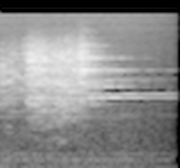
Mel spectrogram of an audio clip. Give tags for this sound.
Fantasy
Medieval
Scabbard
Battle
Sci-Fi
Sword
Sheath
Draw

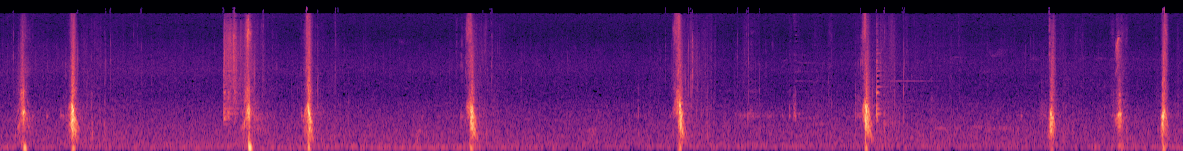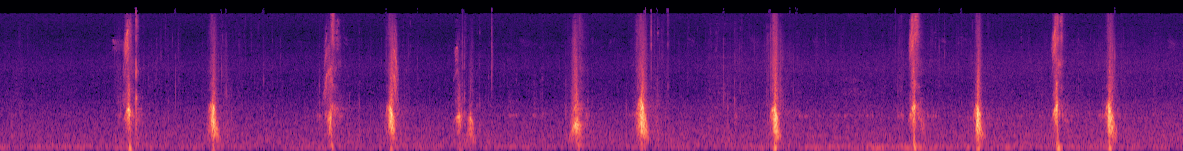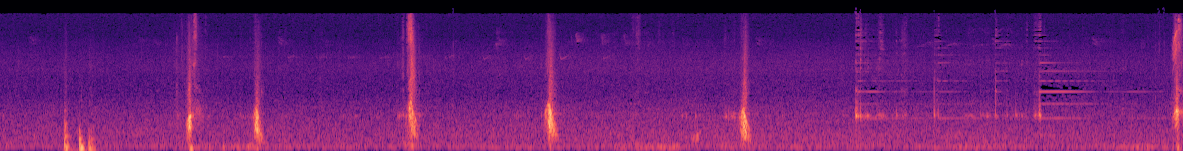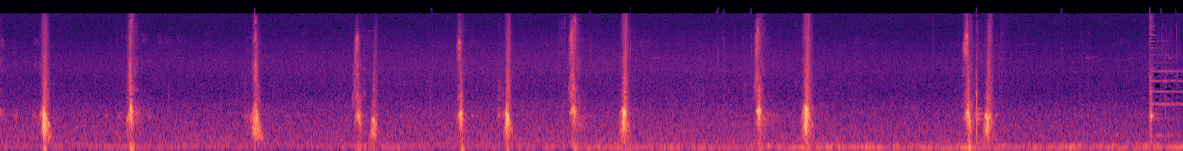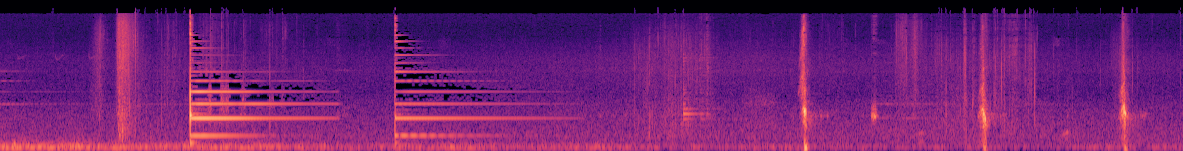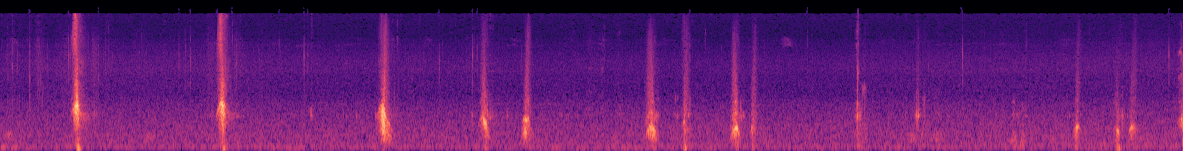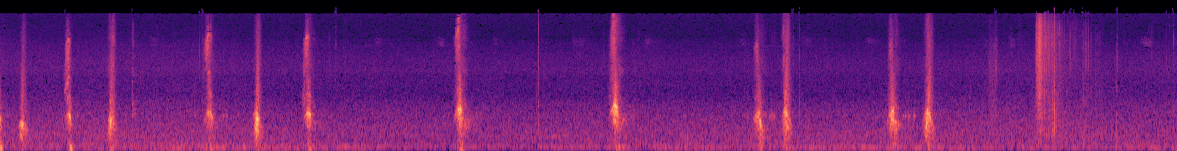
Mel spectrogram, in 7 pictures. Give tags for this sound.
sword
woosh

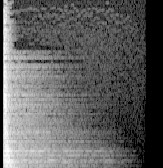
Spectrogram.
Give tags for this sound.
major
information
chime
notification
small
alert
boink
warning
reverb
ninth
chord
synth

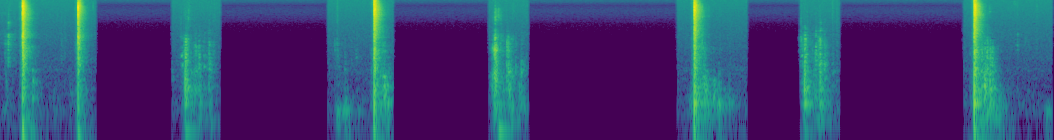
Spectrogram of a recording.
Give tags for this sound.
appliance
refrigerator
fridge

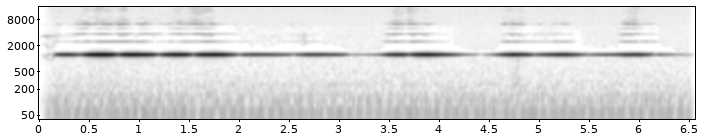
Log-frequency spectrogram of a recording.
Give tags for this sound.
crystal
glass
tone
wineglass

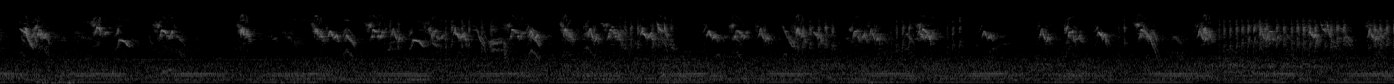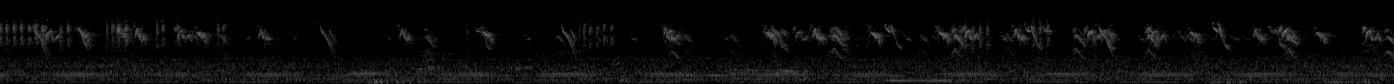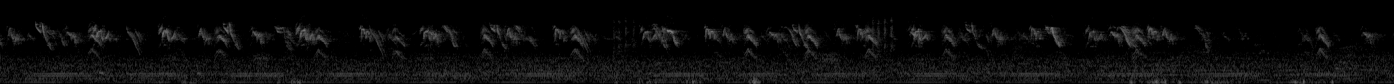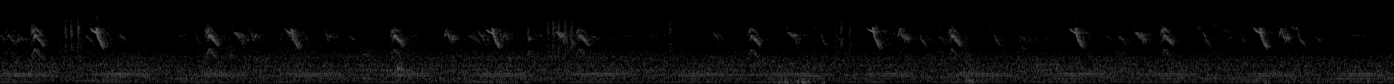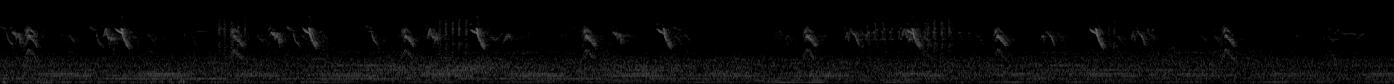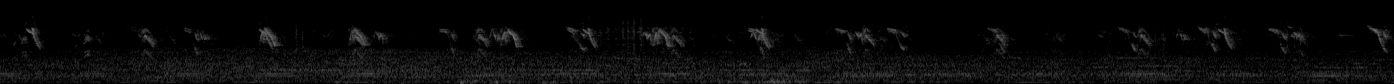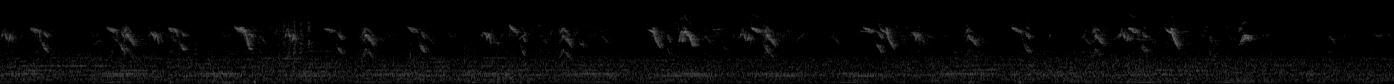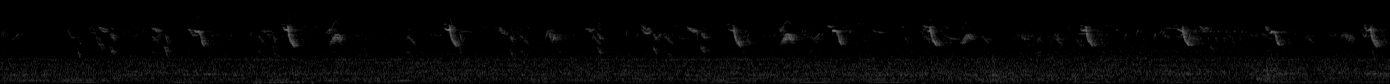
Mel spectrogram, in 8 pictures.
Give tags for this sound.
blue-tits
rural
house-sparrows
hedge-sparrows
garden

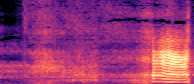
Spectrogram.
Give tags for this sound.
heh
sound
breath
weird
voice

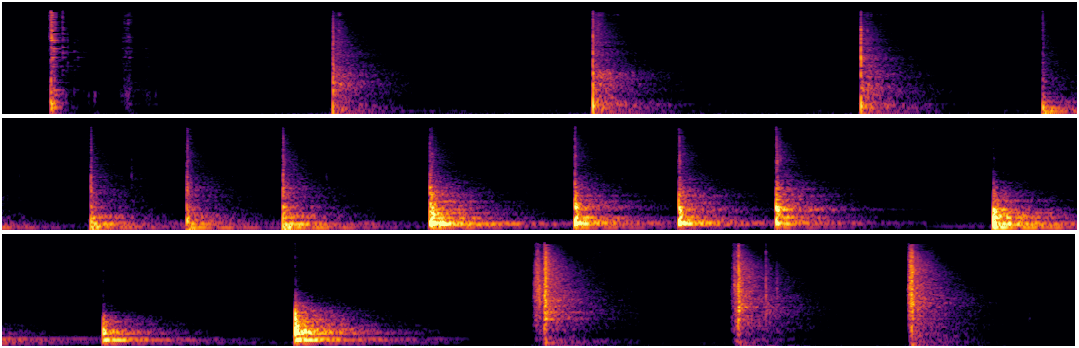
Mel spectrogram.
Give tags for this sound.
Hit
HITS
OWI
SMACK
SMASH
SMASHES

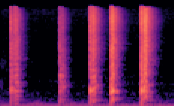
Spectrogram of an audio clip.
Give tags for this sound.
scrape
rough
scraping

